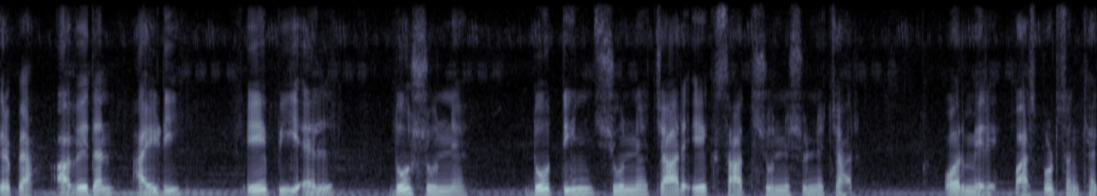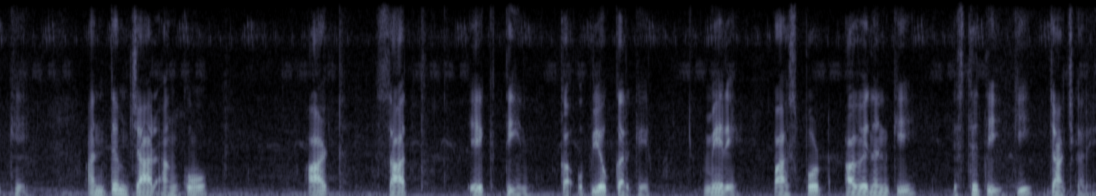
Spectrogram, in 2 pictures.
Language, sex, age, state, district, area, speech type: Hindi, male, 18-30, Madhya Pradesh, Seoni, urban, read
